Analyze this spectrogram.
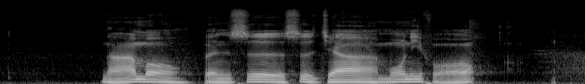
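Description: An elderly man chants slowly and loudly into a microphone.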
